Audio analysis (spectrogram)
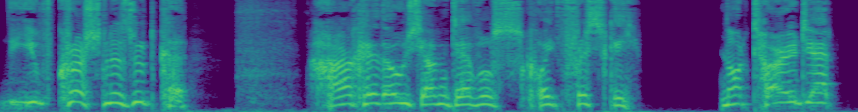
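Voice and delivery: put-on high, slow drowsy old woman's voice; sleepy old woman. A narrator's reading. Old woman in the wagon scolding the girls sleepily. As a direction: grumble half-asleep from the wagon. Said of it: "came the old woman's sleepy voice".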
